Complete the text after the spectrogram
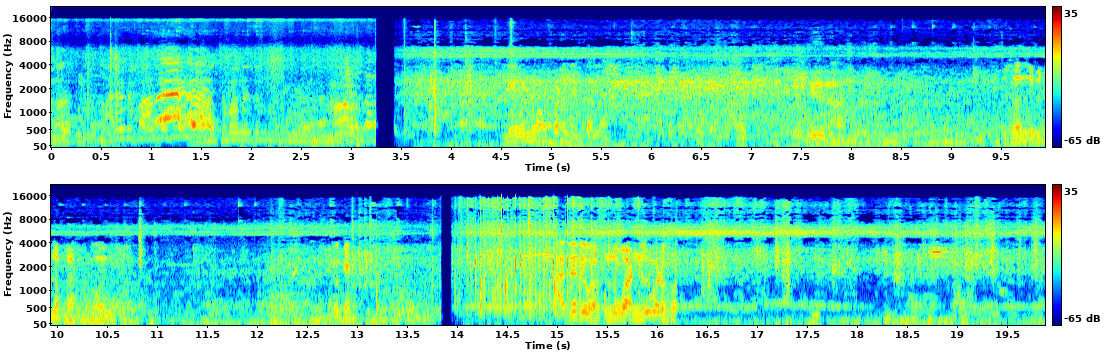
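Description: A crowd of men talks and chatters nearby, outdoors.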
